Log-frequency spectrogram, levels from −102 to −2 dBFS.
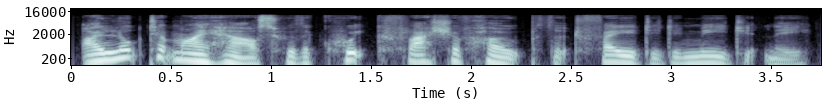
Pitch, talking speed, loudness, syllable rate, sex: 130 Hz, 225 wpm, -19 LUFS, 5.8 syllables/s, male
